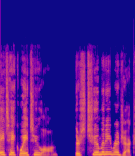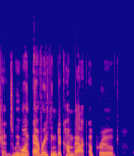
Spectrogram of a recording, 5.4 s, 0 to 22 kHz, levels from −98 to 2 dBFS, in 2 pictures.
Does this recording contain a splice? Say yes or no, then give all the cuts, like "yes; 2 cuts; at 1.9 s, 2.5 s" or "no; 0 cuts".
no; 0 cuts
